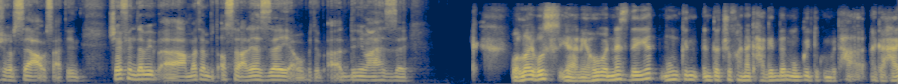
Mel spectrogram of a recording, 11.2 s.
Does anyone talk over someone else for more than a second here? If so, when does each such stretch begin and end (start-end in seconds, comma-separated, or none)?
none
